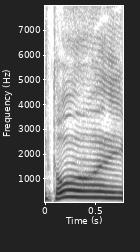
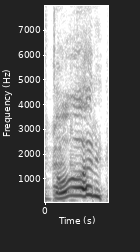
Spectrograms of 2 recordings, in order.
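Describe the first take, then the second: First: Echoing dream call. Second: A higher, softer, floating call of the name; dreamy echoing call. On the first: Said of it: "a voz ecoou na minha cabeça assim". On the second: Calling his name as a distant voice in a dream, dreamy and echoing. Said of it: "igual um sonho". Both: Retold or imitated.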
